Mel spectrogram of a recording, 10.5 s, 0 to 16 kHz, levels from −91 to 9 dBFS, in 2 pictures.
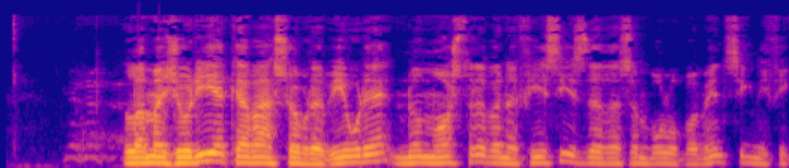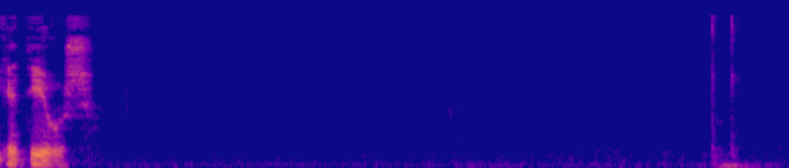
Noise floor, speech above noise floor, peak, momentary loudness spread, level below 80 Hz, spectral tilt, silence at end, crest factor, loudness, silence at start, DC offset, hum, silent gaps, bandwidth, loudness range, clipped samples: -83 dBFS; 67 dB; 0 dBFS; 19 LU; -54 dBFS; -6 dB/octave; 4.8 s; 18 dB; -15 LUFS; 0.8 s; under 0.1%; none; none; 11.5 kHz; 21 LU; under 0.1%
